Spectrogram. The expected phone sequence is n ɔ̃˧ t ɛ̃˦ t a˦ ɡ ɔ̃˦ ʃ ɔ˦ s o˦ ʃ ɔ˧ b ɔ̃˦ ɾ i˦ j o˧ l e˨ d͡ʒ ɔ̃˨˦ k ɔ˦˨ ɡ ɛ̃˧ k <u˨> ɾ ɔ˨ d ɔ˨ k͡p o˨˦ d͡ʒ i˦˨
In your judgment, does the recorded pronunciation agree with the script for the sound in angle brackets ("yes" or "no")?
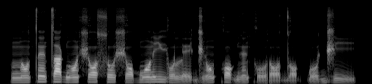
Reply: no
